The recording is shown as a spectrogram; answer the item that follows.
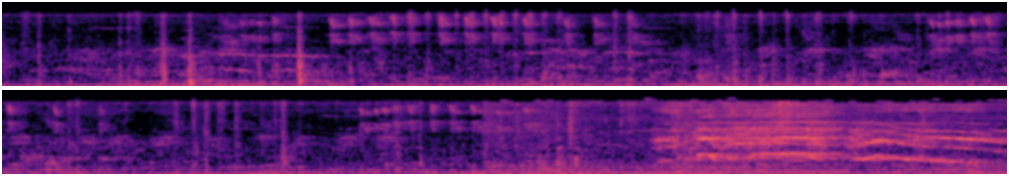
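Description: A rooster crowing once near the end, a long call that falls in pitch at its close. Before it come softer chicken calls and a couple of light knocks.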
